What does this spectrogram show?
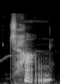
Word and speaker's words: chǎng: Second, chang, is tone 3, the dip.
